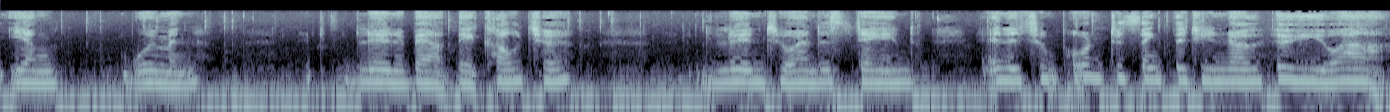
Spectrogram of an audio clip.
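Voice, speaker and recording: An older woman talking reflectively as a radio guest, hesitant and halting as she gathers her thoughts. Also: fairly low pitch, a little hiss or hum, poor audio. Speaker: guest speaker, social worker. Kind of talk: reflective radio interview talk. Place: radio studio.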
